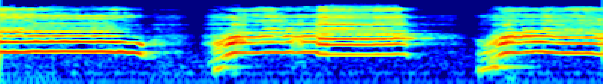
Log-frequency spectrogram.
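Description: A woman belting three long, high held notes without words, each about a second long, with short breaths between them.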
